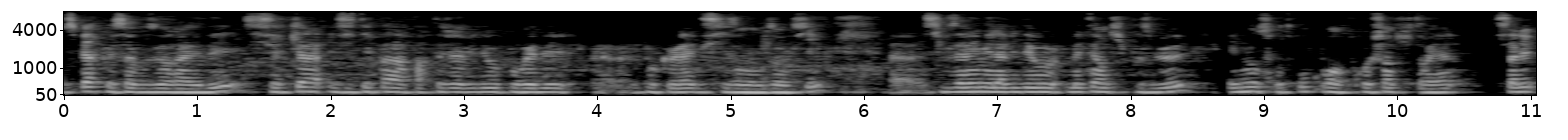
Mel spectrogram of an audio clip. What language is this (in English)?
French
